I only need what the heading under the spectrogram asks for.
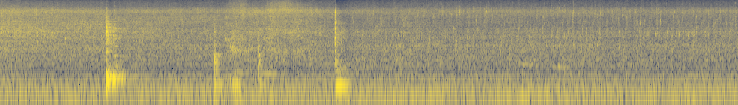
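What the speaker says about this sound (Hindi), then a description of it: "ये हम गाजर इसके अंदर ऐड कर रहे हैं और शिमला मिर्च ऐड कर रहे हैं, और इसको अच्छे तरीके से हम फिर फ्राई करेंगे" Carrots and capsicum for vegetable biryani sizzle steadily in a pan, with a few sharp clanks of stirring early on and no talk.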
